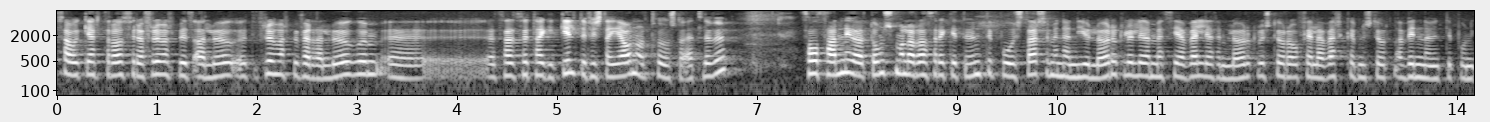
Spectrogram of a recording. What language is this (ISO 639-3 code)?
isl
